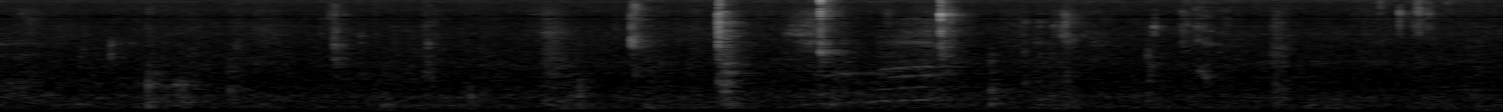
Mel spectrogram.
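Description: A person chewing food quietly with the mouth closed, with a few soft, sharp wet clicks in the middle.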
